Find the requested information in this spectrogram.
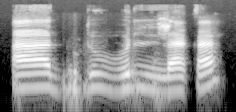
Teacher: نون کا بالکل ساؤنڈ بھی نہیں اس میں آئے گا، کیونکہ لام اور را کے اوپر ادغام گننے کے بغیر ہوتا ہے.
